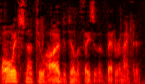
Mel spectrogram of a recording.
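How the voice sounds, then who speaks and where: An actor playing a wry, cocky private detective, narrating and talking in a dry, laconic old-time radio style. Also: male voice, sits low, brisk, slight background noise, close to an everyday voice. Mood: dry, probing.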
